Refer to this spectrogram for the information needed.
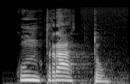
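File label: "cuntrattu", Vernazzese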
